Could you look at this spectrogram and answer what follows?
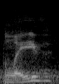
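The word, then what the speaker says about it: Blaidd: Also, he said his name is spelled B-L-A-I-D-D. He said Blythe.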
